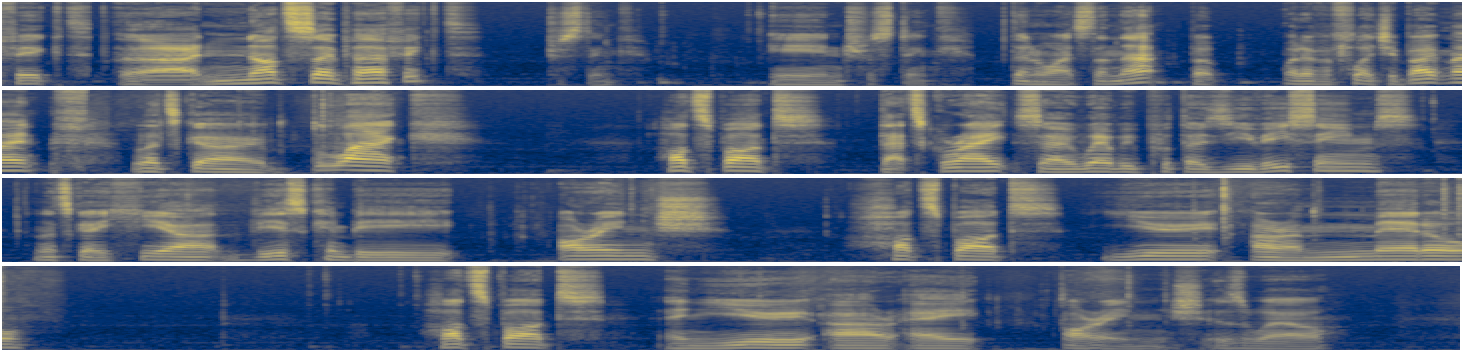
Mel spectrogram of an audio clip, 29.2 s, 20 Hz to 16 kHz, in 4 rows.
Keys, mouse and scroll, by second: 0.0 middle drag, 2.1 middle click, 2.4 middle click, 2.5 scroll, 2.7 Tab, 2.7 middle click, 3.2 click, 3.3 middle click, 3.4 2, 3.8 alt+click, 4.8 KP_Decimal, 4.8 Tab, 4.8 scroll, 5.2-5.6 middle drag, 5.8-6.2 middle drag, 6.8 click, 7.4 click, 7.7-9.0 drag, 13.7 shift+drag, 13.9-14.4 shift+middle drag, 17.9-19.2 middle drag, 19.6 middle click, 21.2 click, 23.9 click, 24.4 click.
